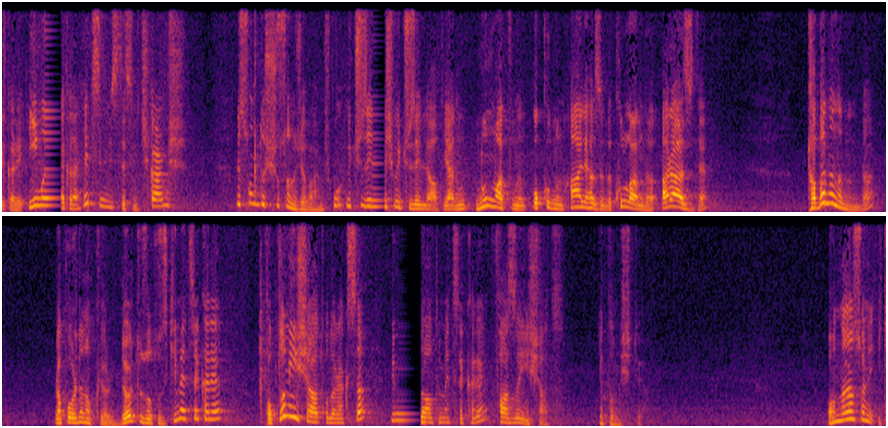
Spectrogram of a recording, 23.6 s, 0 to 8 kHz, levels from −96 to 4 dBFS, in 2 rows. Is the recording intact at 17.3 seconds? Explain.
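No. From 17.08 to 17.38 s the sound breaks off and the last moment is smeared forward as a buzzy, fading hiss for about 0.28 s before the audio resumes with that stretch missing. This is likely a long network dropout, with the receiver filling the gap with synthetic sound. On a spectrogram the detail gives way to a blurred, smoothly decaying band under the 8 kHz ceiling, and the waveform shows a tapering envelope instead of silence.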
